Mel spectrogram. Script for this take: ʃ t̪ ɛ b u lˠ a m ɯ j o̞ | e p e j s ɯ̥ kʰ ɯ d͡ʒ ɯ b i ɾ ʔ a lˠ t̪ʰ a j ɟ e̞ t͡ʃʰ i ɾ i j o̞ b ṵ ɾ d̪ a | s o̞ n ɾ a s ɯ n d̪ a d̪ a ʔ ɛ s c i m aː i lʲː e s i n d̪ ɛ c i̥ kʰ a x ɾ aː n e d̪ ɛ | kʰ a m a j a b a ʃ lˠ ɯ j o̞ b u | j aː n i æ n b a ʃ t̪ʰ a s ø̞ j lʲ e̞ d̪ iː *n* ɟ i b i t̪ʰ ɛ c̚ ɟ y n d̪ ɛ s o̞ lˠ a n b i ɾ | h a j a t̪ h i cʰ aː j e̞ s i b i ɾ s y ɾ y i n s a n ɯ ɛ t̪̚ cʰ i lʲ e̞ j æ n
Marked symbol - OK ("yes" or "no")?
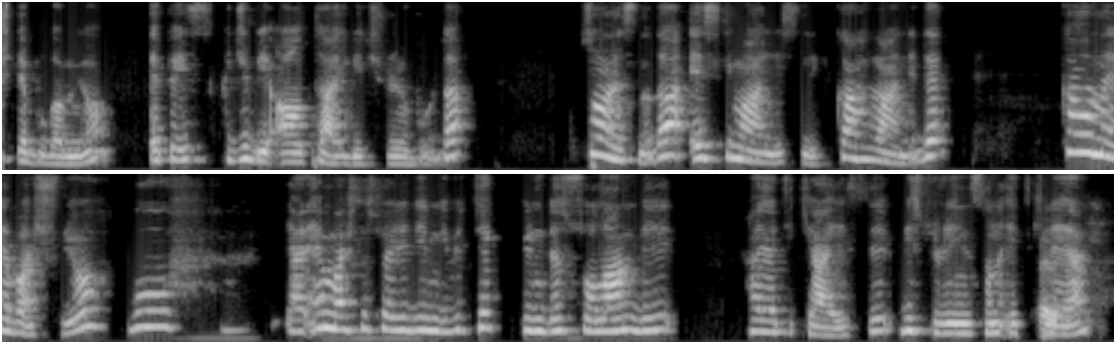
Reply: no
